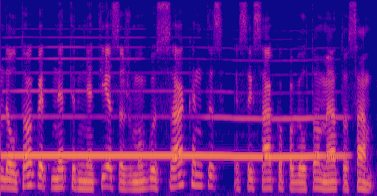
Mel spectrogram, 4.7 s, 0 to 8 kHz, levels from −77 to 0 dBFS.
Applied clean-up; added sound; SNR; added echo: none; Wind instrument, woodwind instrument; -1 dB; none.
